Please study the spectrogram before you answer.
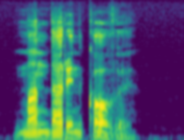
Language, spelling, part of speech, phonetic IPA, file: Polish, mandarynkowy, adjective, [ˌmãndarɨ̃ŋˈkɔvɨ], Pl-mandarynkowy.ogg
